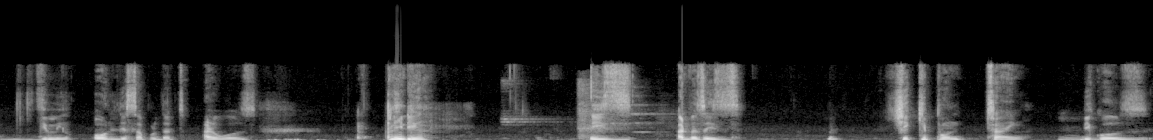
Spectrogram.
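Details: Adult male who stammers, self-described as neurological and present since birth; stuttering.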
